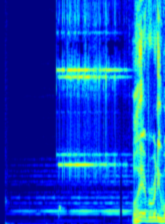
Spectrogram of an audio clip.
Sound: magical jingle

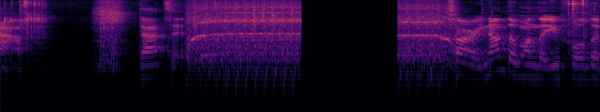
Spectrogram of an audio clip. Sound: sewing machine whirring

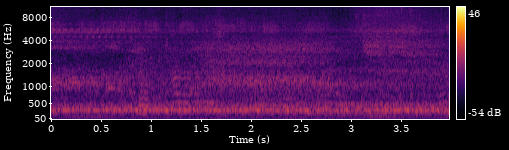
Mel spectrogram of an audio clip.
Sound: buzzing

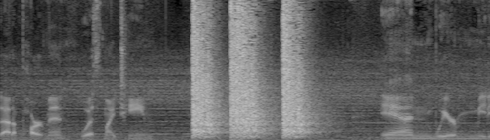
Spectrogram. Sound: gunshots

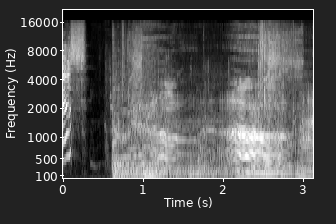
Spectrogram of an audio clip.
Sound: moaning

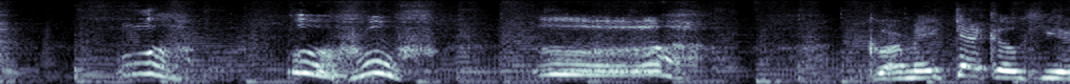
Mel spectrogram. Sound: gecko grunting

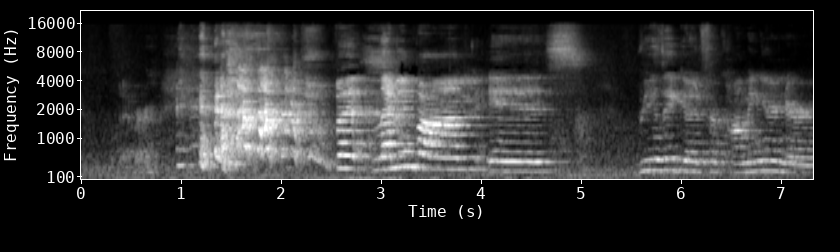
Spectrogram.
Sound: laughter

